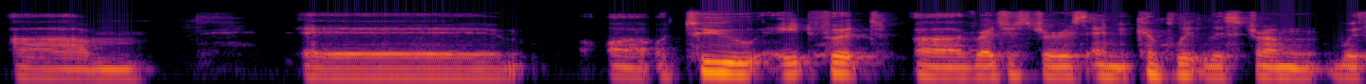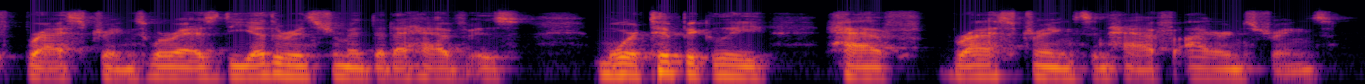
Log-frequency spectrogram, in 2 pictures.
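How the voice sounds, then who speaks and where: A man in his late thirties, born and raised in Austria, talks through his answers in an interview with a mellow, warm tone. He keeps pausing on "uh" and "um" and restarting his sentences, and laughs lightly now and then. The recording sounds somewhat dull and lo-fi. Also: lowish voice. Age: late 30s. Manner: thoughtful, many fillers and restarts, laughs often. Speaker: guest harpsichordist. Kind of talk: interview conversation.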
